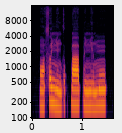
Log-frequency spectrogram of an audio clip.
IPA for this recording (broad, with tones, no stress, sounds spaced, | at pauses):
ɔ̃˨ s ɔ˦ ɲ ĩ˨ ɡ o˧ k͡p aː˧ p i˨ ɲ i˨ m ũ˧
